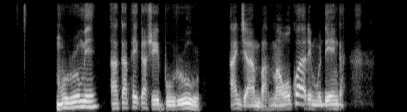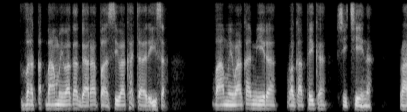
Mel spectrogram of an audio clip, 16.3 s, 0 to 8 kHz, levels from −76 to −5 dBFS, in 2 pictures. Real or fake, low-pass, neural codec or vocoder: fake; 7.2 kHz; codec, 16 kHz in and 24 kHz out, 0.9 kbps, LongCat-Audio-Codec, fine tuned four codebook decoder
